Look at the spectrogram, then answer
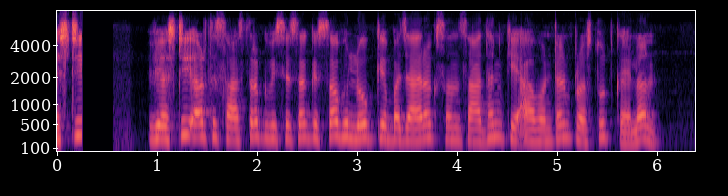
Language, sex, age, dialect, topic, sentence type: Maithili, female, 60-100, Southern/Standard, banking, statement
